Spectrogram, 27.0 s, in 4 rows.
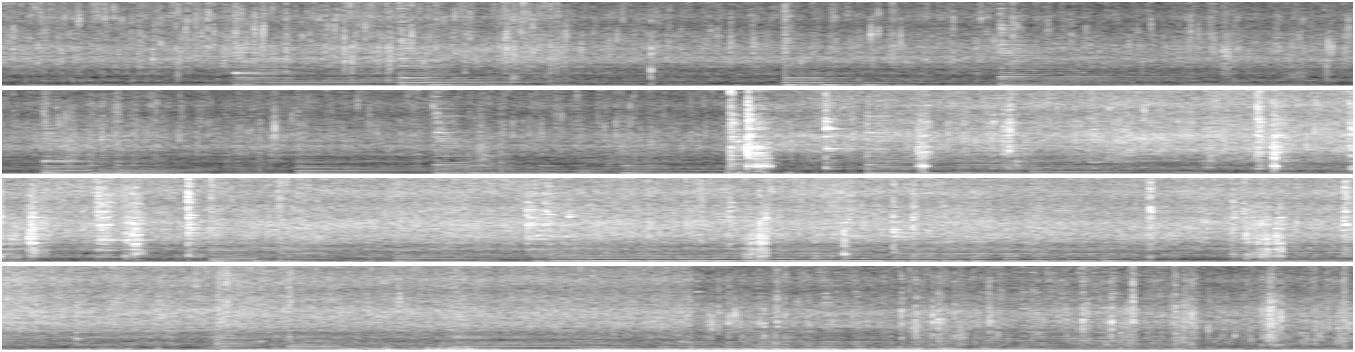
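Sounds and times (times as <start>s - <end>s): onions sizzling in hot oil: 0.0s - 27.0s
metal spatula scraping a pot: 10.4s - 14.6s, 16.0s - 20.7s.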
